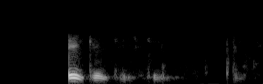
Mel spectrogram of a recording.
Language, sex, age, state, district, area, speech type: Hindi, male, 60+, Uttar Pradesh, Lucknow, rural, conversation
